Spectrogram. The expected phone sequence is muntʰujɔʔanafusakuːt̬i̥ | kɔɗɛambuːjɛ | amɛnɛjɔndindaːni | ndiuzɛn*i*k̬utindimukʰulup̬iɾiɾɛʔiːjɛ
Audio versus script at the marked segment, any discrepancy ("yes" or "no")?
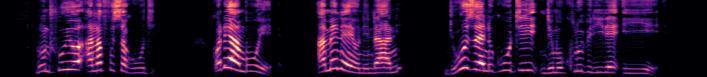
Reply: no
